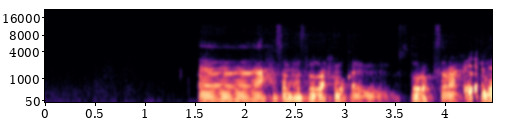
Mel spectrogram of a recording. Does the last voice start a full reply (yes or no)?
yes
